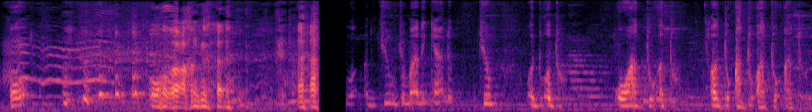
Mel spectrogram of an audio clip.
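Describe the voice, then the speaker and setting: Woman with a lowish voice, fond and exclaiming over the kids in a home video. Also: very animated, normal speed, pauses often, crowd noise. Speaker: family member with the children. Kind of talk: casual home video chat.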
